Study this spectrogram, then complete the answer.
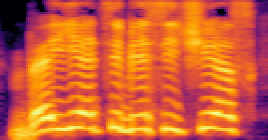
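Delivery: blurted out in a slow, high rage; angry outburst. A narrator's reading. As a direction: spit the threat out. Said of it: "выпалил трактирщик". (гневный выкрик)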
